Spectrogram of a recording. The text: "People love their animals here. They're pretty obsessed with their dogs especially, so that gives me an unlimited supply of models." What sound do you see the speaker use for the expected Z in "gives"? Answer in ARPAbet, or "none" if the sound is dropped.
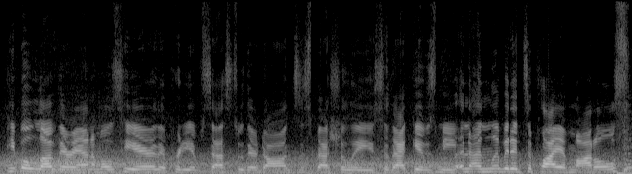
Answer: Z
